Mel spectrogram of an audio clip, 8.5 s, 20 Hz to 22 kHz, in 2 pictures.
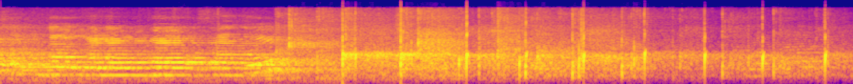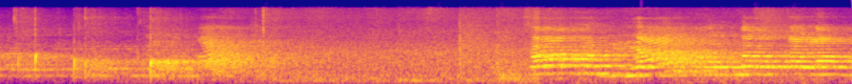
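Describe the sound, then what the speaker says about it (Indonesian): Classroom applause for a group presentation: a crowd of students claps in a dense, sustained burst, loud and close, with brief talk before and after. "Kita beri aplaus untuk kelompok 1."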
